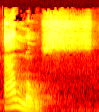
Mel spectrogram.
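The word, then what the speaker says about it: allos (ἄλλος): That word, another, is Greek pronunciation allos, A-L-L-O-S.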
